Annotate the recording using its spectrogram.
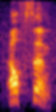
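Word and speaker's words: Eyolfson: hope only three letters the next one is sin elf sin perfectly valid pronunciation my last name go with that makes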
